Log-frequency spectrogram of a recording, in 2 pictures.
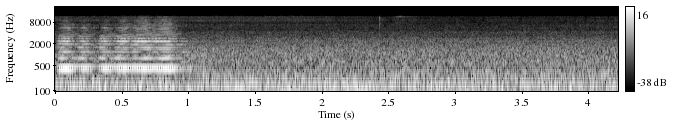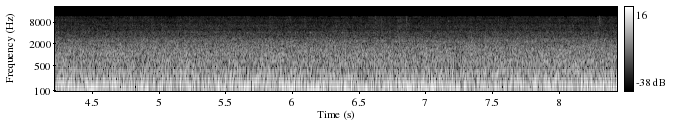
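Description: A vehicle horn sounds once, a loud steady blare lasting about a second. After it come a steady hiss of rain and a low rumble.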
